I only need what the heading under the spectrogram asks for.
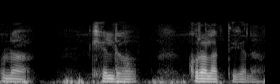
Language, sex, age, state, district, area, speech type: Santali, male, 18-30, West Bengal, Purulia, rural, spontaneous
